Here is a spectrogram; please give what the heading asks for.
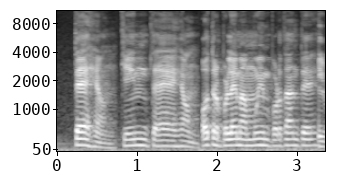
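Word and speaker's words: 김태형: lo traducimos y romanizamos, hay personas que le dicen Kim Tae-jun porque es la forma que nosotros como hispanohablantes intentamos romanizar esa palabra. Kim Tae-jun, ese nombre. Pero déjenme decirle que está mal pronunciado y este es un ejemplo muy claro de romanización. En realidad no es Tae-jun, es Kim Taehyung.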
